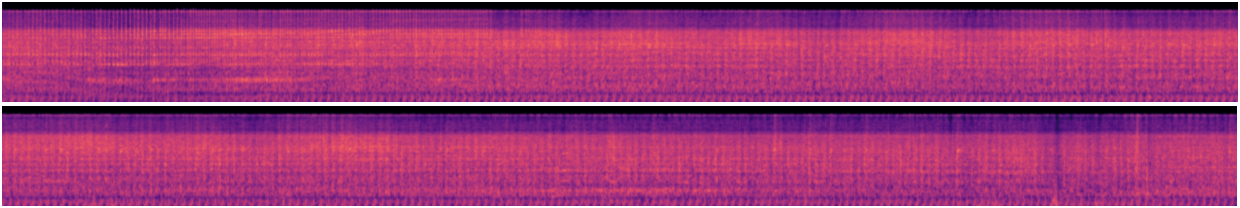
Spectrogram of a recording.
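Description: Engine-driven circular saw rig running steadily under load as a kapok log is fed lengthwise through the blade and split into a plank.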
